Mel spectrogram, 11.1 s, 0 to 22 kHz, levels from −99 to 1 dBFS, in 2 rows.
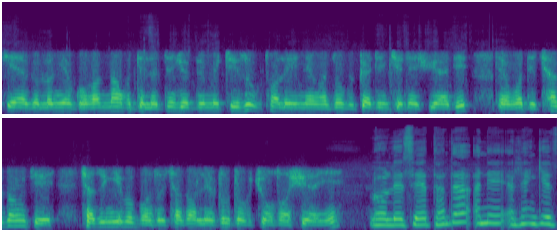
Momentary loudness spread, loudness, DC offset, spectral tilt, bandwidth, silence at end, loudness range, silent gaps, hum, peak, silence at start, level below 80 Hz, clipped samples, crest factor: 4 LU; -31 LUFS; under 0.1%; -5 dB/octave; 15 kHz; 0 s; 1 LU; none; none; -12 dBFS; 0 s; -88 dBFS; under 0.1%; 20 dB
